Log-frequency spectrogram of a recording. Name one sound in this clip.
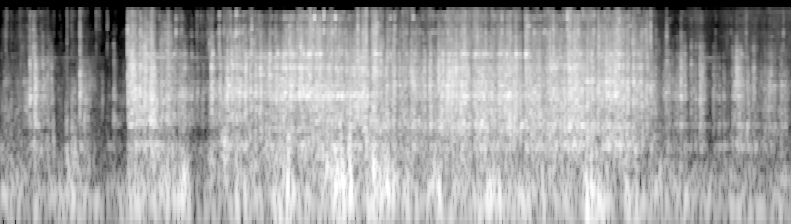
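A floor jack's wheels rattle and crunch as it is pulled over gravel.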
